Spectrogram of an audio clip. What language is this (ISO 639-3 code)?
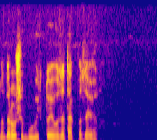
rus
